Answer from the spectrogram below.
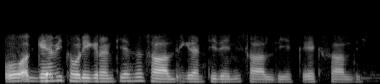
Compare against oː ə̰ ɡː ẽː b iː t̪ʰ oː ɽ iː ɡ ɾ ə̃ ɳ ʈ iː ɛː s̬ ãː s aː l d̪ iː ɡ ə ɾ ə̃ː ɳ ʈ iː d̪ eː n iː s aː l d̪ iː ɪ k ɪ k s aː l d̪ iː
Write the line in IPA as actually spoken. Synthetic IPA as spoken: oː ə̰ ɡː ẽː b iː t̪ʰ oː ɽ iː ɡ ɾ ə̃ ɳ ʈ iː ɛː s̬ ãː s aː l d̪ iː ɡ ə ɾ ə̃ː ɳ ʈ iː d̪ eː n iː s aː l d̪ iː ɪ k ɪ k s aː l d̪ iː

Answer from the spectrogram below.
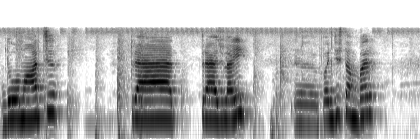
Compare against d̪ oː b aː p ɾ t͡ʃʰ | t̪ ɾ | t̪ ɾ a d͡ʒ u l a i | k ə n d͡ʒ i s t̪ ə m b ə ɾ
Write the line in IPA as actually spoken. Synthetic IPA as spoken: d̪ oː m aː ɾ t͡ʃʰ | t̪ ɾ | t̪ ɾ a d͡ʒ u l a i | p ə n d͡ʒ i s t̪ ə m b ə ɾ

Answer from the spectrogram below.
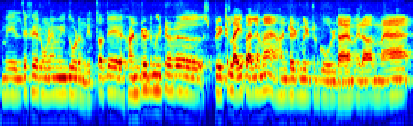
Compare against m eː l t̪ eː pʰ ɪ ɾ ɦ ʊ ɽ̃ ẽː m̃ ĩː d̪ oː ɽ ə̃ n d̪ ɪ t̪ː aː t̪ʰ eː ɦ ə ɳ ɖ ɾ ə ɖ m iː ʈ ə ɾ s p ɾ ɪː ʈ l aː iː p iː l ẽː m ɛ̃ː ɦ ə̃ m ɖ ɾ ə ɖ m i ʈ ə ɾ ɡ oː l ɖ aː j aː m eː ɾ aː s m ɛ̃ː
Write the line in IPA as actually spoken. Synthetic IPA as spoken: m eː l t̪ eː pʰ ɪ ɾ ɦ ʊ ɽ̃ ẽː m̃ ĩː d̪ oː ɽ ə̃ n d̪ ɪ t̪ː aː t̪ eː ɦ ə ɳ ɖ ɾ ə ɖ m iː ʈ ə ɾ s p ɾ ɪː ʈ l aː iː p ɛː l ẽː m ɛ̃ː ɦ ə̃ ɳ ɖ ɾ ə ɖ m iː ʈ ə ɾ ɡ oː l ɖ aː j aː m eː ɾ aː m ɛ̃ː

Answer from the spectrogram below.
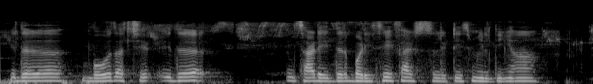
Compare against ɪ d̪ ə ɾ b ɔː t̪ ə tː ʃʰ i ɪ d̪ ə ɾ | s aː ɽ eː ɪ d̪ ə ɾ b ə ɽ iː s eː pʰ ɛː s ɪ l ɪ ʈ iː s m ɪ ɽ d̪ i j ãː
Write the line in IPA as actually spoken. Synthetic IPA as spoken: ɪ d̪ ə ɾ b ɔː t̪ ə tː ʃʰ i ɪ d̪ ə ɾ | s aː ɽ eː ɪ d̪ ə ɾ b ə ɽ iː s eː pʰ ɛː s ɪ l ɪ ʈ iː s m ɪ l d̪ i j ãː

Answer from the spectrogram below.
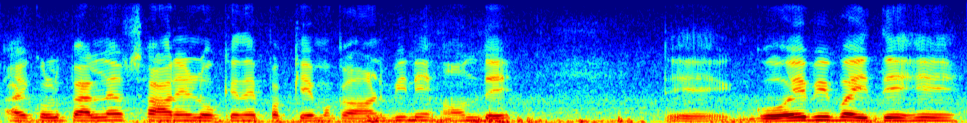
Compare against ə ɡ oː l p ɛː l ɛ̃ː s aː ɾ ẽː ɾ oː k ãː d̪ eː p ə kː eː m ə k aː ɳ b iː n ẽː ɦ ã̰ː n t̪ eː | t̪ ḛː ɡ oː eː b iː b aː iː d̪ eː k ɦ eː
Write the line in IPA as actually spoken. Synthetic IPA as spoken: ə k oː l p ɛː l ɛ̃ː s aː ɾ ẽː l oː k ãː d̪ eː p ə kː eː m ə k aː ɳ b iː n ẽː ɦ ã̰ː n d̪ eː | t̪ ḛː ɡ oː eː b iː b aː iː d̪ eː ɦ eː

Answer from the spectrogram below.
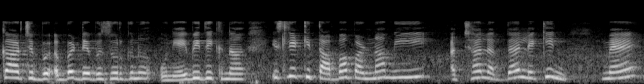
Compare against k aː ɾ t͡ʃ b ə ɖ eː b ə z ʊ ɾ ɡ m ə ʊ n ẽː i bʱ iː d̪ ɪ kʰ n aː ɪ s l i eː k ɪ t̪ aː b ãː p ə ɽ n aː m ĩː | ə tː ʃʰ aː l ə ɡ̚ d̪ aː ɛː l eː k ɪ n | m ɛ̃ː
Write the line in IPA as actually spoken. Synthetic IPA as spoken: k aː ɾ t͡ʃ b ə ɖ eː b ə z ʊ ɾ ɡ n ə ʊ n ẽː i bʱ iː d̪ ɪ kʰ n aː ɪ s l i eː k ɪ t̪ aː b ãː p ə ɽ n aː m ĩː | ə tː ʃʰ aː l ə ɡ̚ d̪ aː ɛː l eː k ɪ n | m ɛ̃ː

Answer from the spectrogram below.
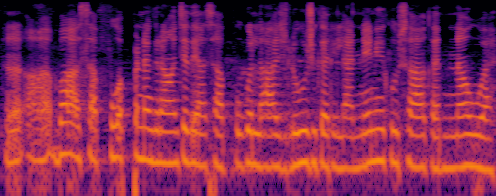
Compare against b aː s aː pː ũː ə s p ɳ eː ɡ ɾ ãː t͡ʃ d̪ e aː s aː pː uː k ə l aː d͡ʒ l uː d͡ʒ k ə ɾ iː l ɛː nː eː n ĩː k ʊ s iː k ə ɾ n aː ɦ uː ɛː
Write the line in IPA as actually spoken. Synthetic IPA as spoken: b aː s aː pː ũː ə p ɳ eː ɡ ɾ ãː t͡ʃ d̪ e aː s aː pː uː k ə l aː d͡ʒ l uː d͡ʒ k ə ɾ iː l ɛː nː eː n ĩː k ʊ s aː k ə ɾ n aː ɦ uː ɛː

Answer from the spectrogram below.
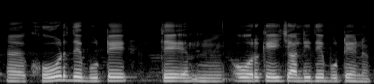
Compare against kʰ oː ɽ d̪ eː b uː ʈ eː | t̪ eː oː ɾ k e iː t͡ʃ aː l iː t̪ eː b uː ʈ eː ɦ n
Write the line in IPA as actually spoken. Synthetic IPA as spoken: kʰ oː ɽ d̪ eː b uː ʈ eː | t̪ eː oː ɾ k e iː t͡ʃ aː l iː d̪ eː b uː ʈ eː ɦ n

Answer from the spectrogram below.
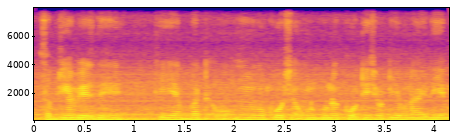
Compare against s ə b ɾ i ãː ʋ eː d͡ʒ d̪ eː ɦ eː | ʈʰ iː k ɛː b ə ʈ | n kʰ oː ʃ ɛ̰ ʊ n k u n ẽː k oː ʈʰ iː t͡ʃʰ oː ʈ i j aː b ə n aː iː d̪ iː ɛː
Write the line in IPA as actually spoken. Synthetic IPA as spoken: s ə b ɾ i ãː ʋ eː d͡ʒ d̪ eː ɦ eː | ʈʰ iː k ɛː b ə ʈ | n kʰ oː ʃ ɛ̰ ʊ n k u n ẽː k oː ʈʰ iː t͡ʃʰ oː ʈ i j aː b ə n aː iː d̪ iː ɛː

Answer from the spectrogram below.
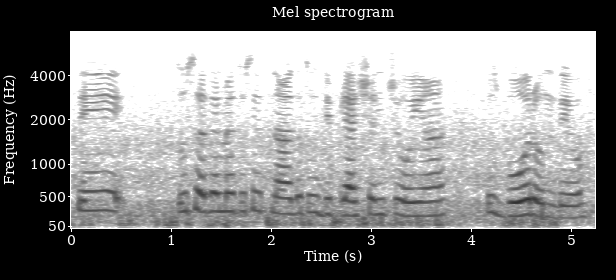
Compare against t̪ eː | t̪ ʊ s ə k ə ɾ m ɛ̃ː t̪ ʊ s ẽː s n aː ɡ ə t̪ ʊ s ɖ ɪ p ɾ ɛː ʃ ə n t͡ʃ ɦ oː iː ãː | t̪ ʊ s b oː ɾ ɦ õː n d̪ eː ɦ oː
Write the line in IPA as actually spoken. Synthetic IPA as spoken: t̪ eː | t̪ ʊ s ə ɡ ə ɾ m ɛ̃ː t̪ ʊ s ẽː s n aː ɡ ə t̪ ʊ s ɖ ɪ p ɾ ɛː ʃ ə n t͡ʃ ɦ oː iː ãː | t̪ ʊ s b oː ɾ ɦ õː n d̪ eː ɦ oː

